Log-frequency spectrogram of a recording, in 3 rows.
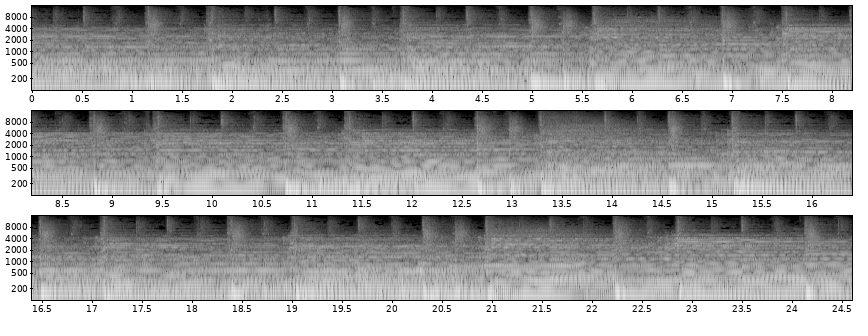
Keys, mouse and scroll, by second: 0.1-1.3 middle drag, 0.9 click, 1.7 middle click, 2.1-2.9 drag, 3.2 middle click, 4.1 click, 4.8 click, 5.9-7.0 middle drag, 7.0 click, 8.5-11.1 middle drag, 10.8-11.7 drag, 11.4-13.4 middle drag, 13.4 click, 14.3-15.7 middle drag, 15.6 click, 17.0-18.1 middle drag, 18.0 click, 18.8 click, 19.8-21.4 middle drag, 21.4-22.8 drag, 23.5-24.6 middle drag.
